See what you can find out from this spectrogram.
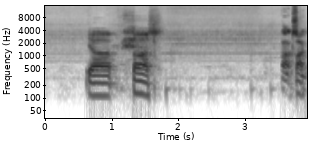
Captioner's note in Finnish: niiskauttaa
